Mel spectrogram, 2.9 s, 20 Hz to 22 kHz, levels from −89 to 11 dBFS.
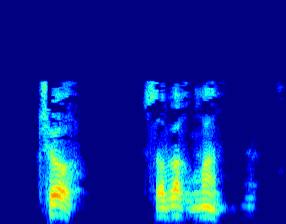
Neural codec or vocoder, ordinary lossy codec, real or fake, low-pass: codec, 24 kHz, 6 kbps, HILCodec; MP3, 24 kbps; fake; 7.2 kHz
